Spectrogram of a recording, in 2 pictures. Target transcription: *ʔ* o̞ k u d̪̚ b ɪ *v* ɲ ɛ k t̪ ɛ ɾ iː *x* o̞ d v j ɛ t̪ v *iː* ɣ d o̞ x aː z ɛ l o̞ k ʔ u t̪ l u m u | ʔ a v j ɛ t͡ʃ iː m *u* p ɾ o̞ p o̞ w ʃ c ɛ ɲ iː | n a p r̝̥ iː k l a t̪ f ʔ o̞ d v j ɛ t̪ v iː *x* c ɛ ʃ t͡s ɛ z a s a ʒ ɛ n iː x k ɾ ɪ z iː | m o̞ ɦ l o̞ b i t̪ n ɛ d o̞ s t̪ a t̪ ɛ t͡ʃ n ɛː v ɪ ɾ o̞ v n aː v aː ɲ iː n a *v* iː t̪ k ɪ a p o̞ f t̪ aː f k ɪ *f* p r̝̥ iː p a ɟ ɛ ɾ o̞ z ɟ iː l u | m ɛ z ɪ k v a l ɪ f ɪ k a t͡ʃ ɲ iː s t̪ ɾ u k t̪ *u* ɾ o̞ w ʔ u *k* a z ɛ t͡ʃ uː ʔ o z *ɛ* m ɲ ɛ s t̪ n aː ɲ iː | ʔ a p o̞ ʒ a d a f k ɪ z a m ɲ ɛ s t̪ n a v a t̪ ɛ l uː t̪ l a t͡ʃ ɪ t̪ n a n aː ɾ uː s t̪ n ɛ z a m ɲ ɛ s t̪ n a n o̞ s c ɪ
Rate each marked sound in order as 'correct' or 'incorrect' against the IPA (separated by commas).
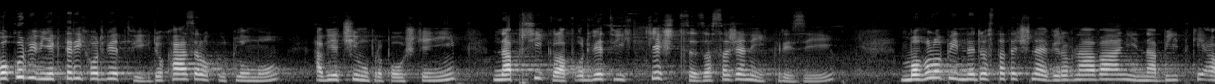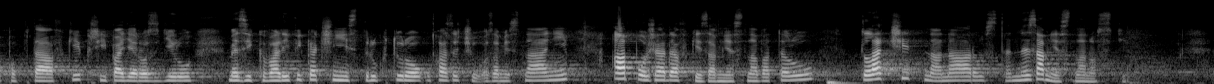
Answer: incorrect, correct, correct, correct, correct, correct, incorrect, correct, correct, incorrect, incorrect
